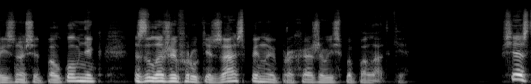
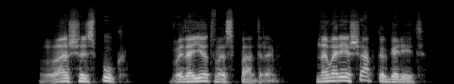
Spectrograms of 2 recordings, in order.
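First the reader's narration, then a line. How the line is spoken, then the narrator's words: Sterner tone. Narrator (Russian): говорит более суровым тоном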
